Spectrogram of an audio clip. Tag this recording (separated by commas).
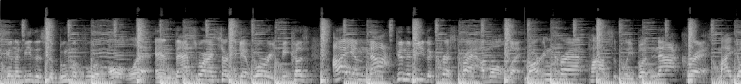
Music, Speech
